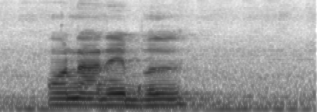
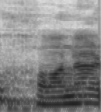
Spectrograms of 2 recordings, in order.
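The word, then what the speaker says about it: honour: আমার vowel sound হয় একেদরে অনার হয় এইটো হনার নহয় অনারেবল আওয়ার এয়ার এনেকুৱা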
